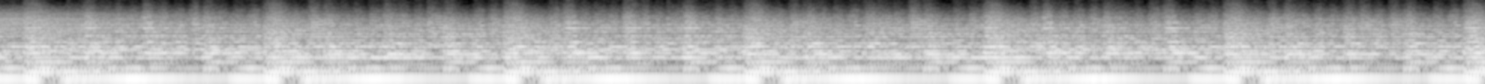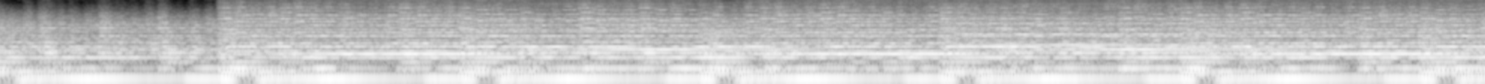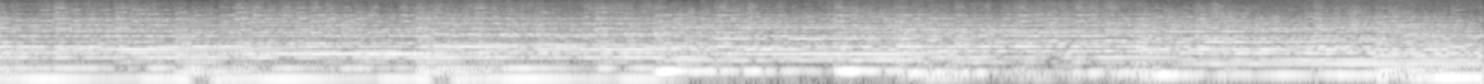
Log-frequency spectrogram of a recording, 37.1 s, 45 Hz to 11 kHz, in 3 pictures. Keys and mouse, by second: 4.3-7.3 right drag, 10.9-19.9 middle drag, 25.0 click, 28.0 click, 30.6 right click, 37.0 middle click.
